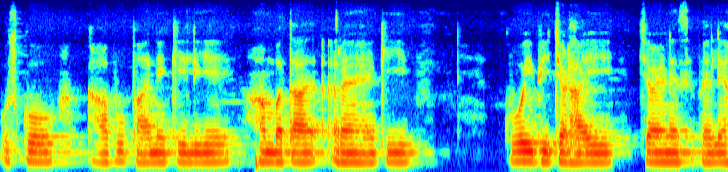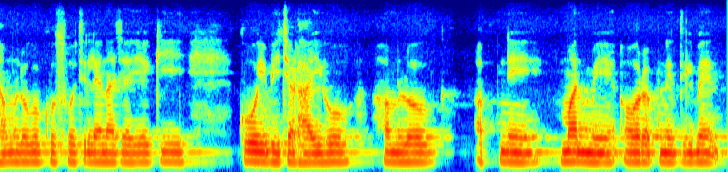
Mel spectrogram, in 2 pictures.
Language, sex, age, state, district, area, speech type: Hindi, male, 18-30, Uttar Pradesh, Prayagraj, rural, spontaneous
